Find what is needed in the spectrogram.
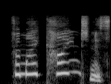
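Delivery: high, mock-gracious headmistress; haughty headmistress. A narrator's reading. Headmistress demands thanks from the orphan, haughtily. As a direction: demand gratitude with cold pride. Narrator voices Miss Minchin.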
